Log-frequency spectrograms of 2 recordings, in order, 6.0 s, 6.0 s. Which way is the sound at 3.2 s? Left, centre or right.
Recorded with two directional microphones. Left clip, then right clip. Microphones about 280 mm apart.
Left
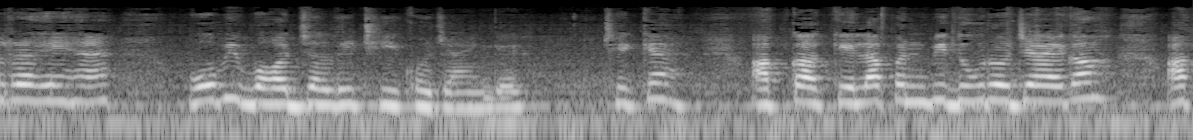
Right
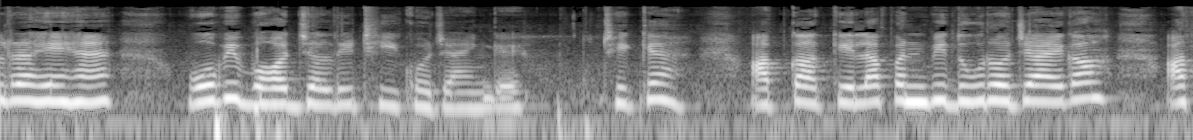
Right.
